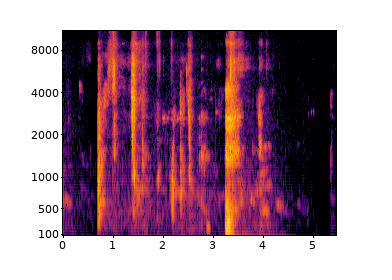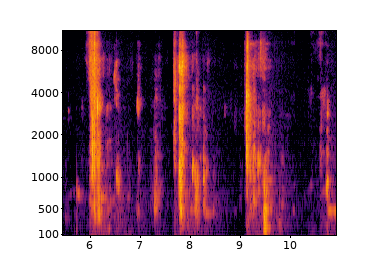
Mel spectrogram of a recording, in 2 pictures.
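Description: Close-miked eating noises from people eating by hand: wet chewing and lip smacks in short separate bursts, with one louder thump about three seconds in.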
